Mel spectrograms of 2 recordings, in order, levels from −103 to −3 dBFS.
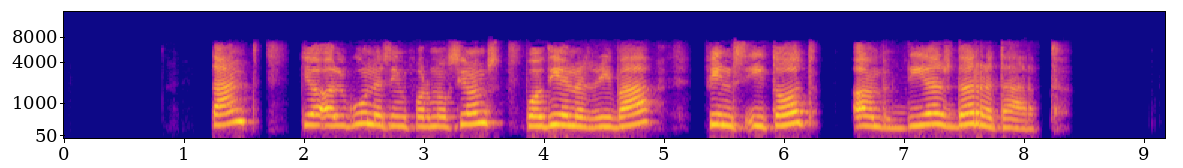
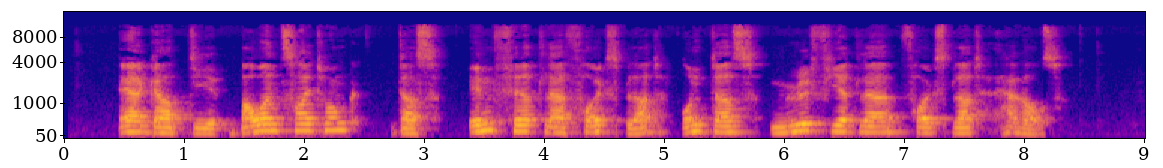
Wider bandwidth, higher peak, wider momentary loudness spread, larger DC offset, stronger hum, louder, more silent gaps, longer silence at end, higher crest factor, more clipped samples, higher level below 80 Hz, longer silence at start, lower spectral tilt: second, 7.4 kHz vs 11.5 kHz; first, -2 dBFS vs -8 dBFS; about the same, 8 LU vs 9 LU; neither; neither; first, -18 LUFS vs -26 LUFS; first, 1.90-1.95 s, 5.23-5.32 s, 6.48-6.56 s vs none; first, 0.9 s vs 0.7 s; about the same, 16 dB vs 18 dB; neither; second, -66 dBFS vs -58 dBFS; first, 1.25 s vs 0.45 s; second, -3 dB/octave vs -6 dB/octave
